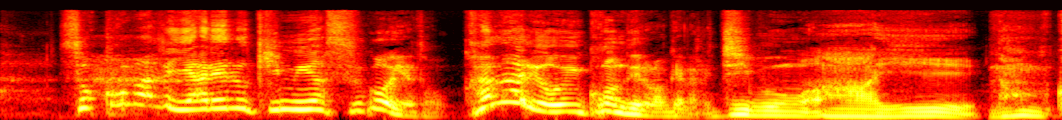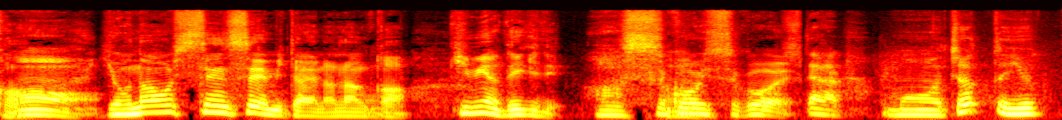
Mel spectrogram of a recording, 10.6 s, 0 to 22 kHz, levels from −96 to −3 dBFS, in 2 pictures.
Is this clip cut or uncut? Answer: cut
